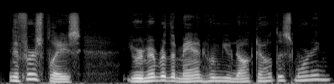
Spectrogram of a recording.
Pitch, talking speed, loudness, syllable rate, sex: 160 Hz, 250 wpm, -17 LUFS, 6.9 syllables/s, male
